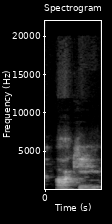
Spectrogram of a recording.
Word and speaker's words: Aki: How do you say it's like aki, like aikido. I wasn't going to say that on.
